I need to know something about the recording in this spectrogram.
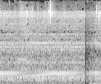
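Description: Faint steady background hum with a few held tones, briefly dropping out near the end.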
